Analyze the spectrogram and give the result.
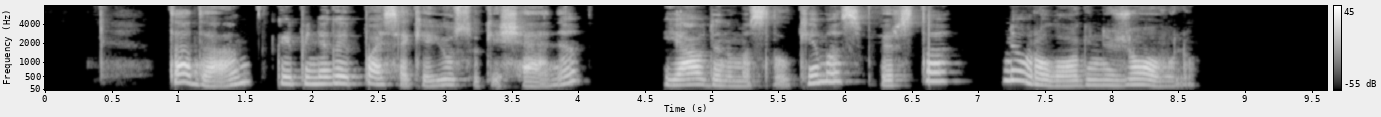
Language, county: Lithuanian, Klaipėda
